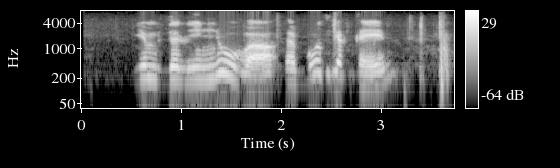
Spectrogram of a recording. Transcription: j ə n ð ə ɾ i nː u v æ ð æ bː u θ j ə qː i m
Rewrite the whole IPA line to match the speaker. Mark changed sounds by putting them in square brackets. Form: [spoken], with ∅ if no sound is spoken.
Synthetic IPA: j ə [m] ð ə [l] i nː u v æ [θ] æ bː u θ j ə qː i m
